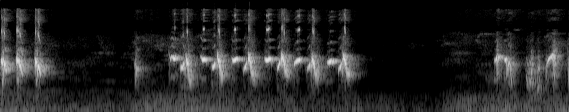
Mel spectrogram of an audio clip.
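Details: Sooty-headed bulbul singing loudly to provoke a rival: a couple of chirps, then a quick run of bubbly, even liquid notes, silence, and a shorter warbled phrase.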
